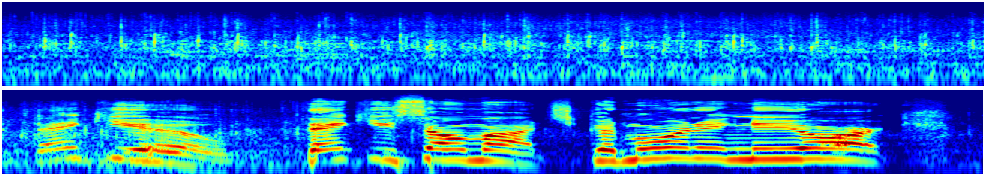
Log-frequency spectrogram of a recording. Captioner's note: applause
